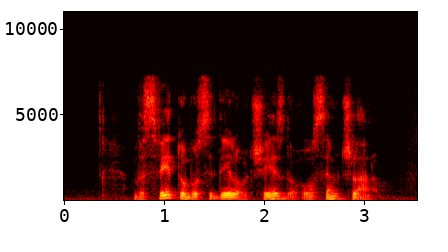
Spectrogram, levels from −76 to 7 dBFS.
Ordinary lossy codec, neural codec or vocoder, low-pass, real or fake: none; none; 7.2 kHz; real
